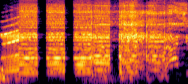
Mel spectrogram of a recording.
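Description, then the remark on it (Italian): A loud, bright electronic melody plays as intro music for a couple of seconds, its rich tones broken by two brief silent gaps, with no one talking over it. “faremo questo intro con eh, la musica che parte sotto, così ci parlo sopra e non ci rompono le balle col copyright,”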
